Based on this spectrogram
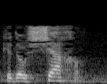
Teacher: Kedoshecha, the Shva, turns into a segel.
